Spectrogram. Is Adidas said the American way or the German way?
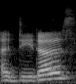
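American. The brand name is said the American way. "and not Adidas, so that's the American take on it"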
